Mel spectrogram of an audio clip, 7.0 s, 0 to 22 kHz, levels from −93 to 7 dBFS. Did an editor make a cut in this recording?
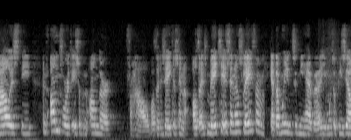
yes; 1 cut; at 5.3 s

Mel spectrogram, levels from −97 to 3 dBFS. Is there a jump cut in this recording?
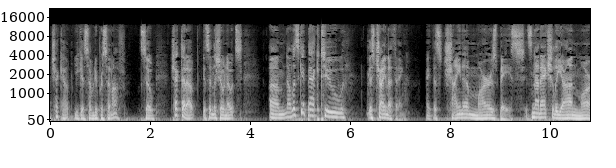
no; 0 cuts

